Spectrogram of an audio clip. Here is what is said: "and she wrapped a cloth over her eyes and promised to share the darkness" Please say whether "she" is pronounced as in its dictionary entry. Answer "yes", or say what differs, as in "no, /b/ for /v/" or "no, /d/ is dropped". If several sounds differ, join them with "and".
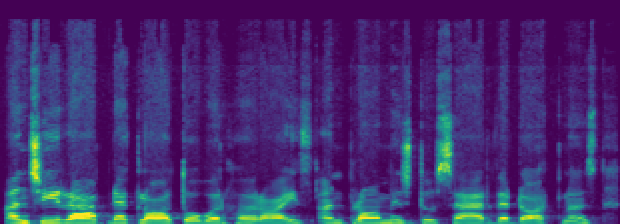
yes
